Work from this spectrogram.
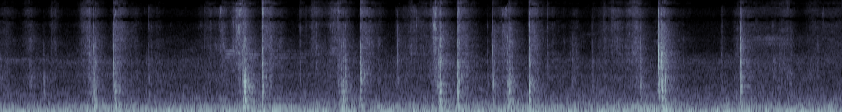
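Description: Tarot cards are shuffled by hand in a quiet room, a run of crisp, rapid riffling flicks and soft slaps, close and steady, with no talking.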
